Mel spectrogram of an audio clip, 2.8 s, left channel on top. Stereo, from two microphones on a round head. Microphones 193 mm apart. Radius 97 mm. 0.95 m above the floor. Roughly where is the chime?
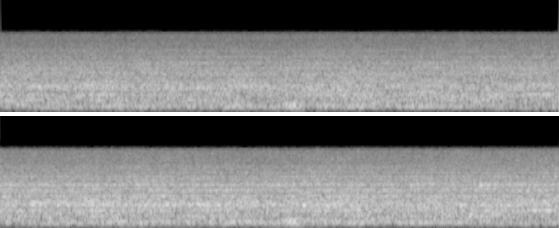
No chime in this recording.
